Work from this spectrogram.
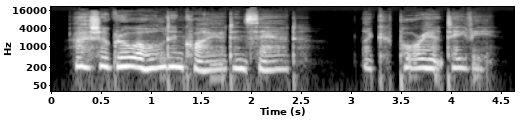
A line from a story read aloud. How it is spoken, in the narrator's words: murmured to herself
